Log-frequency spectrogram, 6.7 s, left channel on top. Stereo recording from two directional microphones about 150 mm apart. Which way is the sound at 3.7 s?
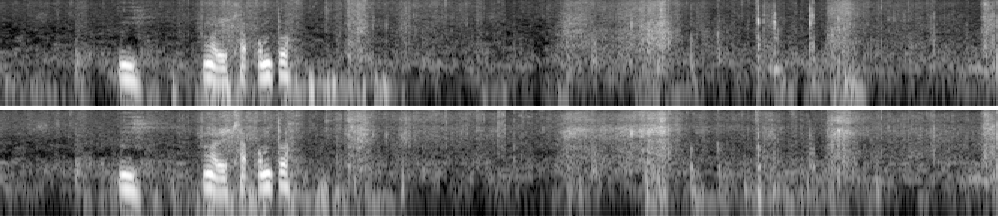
10° left (ahead or behind).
